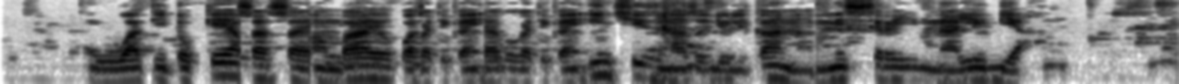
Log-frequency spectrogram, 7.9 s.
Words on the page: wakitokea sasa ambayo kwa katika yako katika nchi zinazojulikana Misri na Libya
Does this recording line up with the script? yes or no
yes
